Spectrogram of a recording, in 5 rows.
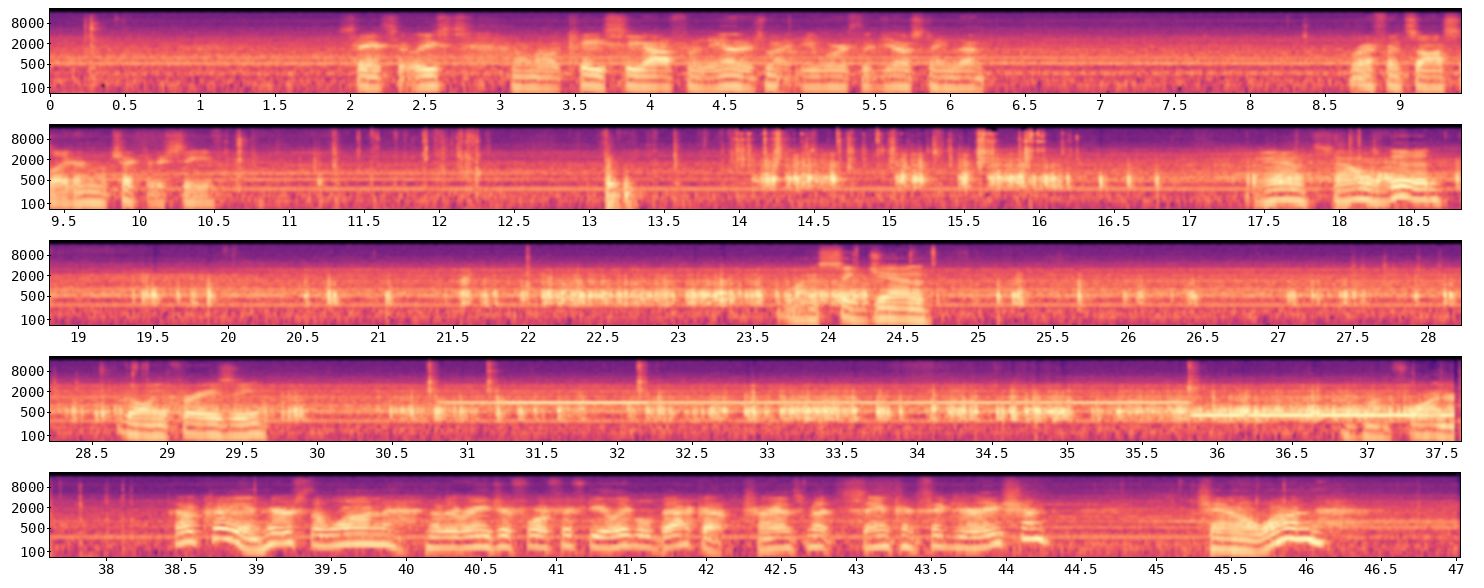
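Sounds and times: steady low hum: 0.0s - 47.0s
metallic clicks and rattling: 13.7s - 16.4s
steady lower tone: 14.0s - 37.6s
radio crackly bursts: 14.1s - 37.6s.

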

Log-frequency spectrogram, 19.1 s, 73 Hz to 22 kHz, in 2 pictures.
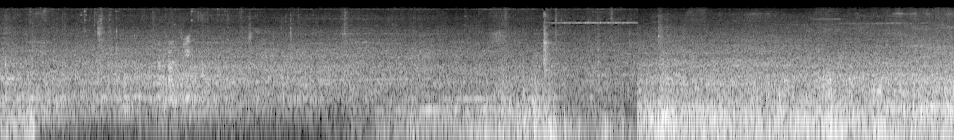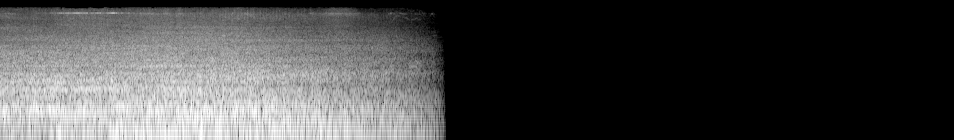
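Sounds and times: street background: 0.0s - 14.0s
minivan driving past: 6.4s - 14.0s.

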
